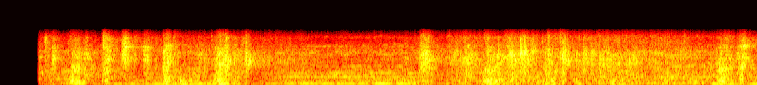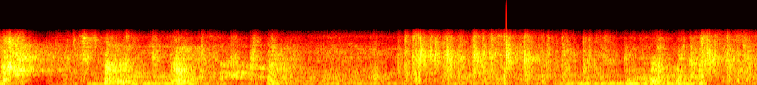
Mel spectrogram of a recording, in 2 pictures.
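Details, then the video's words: Dog barking at a door, recorded on an Android phone indoors; repeated sharp, harsh barks in irregular bursts, some whimpering between them, over a steady low hum that runs through the recording. "Dog barking at door"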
